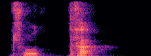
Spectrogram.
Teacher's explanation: 히읗과 디귿이 합쳐져 티귿이라는 하나의 음운이 되었습니다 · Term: 축약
